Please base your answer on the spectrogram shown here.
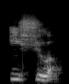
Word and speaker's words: Ishu: You like swallow the ayin in the back of your throat. So it's not an ah sound. It's like Ishu. It stops. It doesn't have the fullness of a sound at the end.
